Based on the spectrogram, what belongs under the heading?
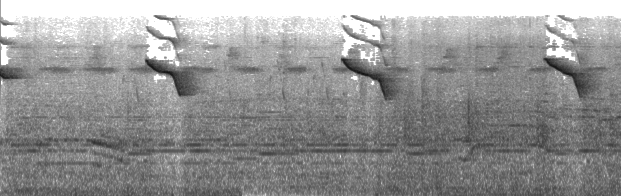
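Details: A singing Oriental magpie-robin gives loud, high whistles that slide sharply downward, repeated about every two and a half seconds over a thin steady background tone.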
